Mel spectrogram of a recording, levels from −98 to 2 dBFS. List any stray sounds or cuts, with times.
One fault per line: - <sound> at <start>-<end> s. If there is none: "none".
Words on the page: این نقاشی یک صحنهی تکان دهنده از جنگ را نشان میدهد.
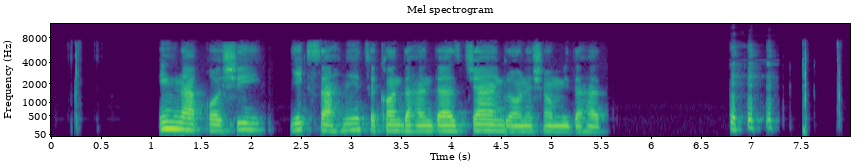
- laugh at 6.8-7.3 s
